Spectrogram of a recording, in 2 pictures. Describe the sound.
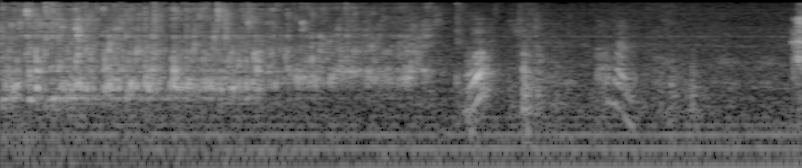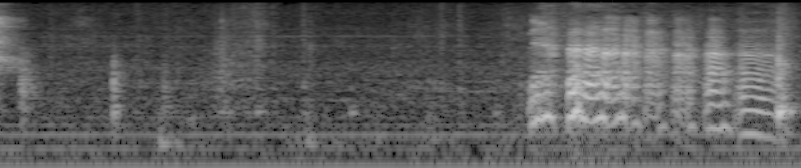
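Water runs steadily from a tap with a soft, continuous hiss, fading in and out beneath scattered bits of conversation and a burst of lively voices near the end.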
